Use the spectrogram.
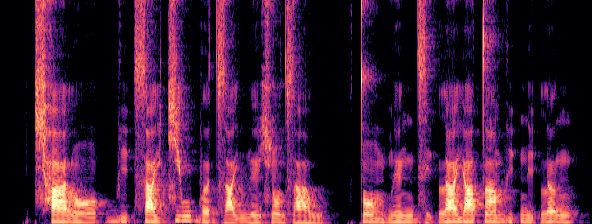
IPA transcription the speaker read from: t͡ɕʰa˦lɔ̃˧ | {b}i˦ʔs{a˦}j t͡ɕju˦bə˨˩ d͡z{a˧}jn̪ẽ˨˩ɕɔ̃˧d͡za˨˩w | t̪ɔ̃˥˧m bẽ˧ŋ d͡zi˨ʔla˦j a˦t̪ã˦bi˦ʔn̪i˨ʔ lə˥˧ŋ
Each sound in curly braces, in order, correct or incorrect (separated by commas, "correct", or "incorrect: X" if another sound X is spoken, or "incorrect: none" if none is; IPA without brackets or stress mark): correct, incorrect: a˥˧, correct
